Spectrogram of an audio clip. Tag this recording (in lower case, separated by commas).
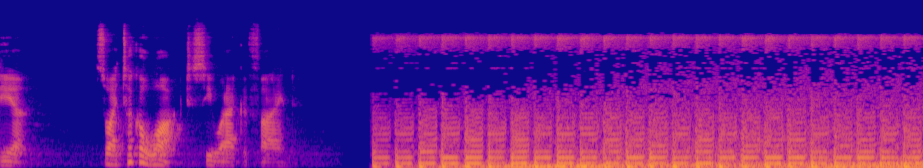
music, speech, inside a small room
